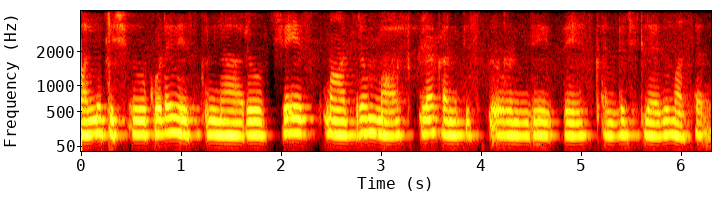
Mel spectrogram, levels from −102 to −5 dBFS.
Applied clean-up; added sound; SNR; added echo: neural mask model Resemble Enhance denoiser.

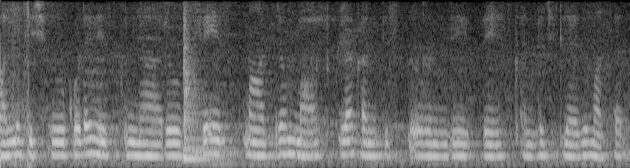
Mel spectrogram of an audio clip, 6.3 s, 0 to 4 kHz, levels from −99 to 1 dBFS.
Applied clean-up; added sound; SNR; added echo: none; Snare drum; 8 dB; none.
